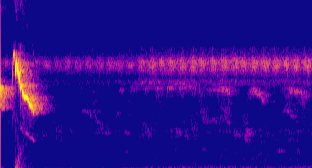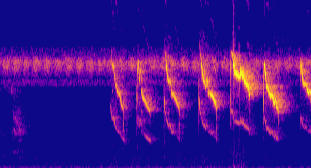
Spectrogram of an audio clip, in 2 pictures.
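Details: Standard pleci ngalas white-eye singing, used to encourage birds to sing: one sharp high chirp, a long stretch of quiet with a steady thin high tone, then a quick series of descending chirps roughly three per second.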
